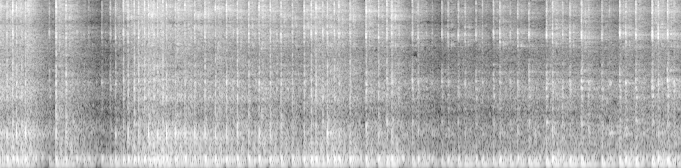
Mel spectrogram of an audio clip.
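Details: Engine started after a carburettor rebuild, fed from a remote fuel bag, after winter storage: strong even low rumble with no misfire or knock, holding steady through blips; starts and runs healthy.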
